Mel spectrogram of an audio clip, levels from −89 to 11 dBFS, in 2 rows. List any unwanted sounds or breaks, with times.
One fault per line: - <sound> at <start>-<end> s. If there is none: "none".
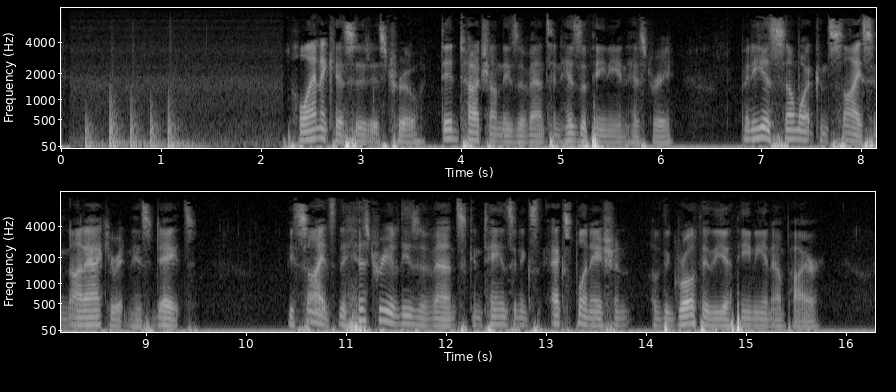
- thud at 0.2-1.8 s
